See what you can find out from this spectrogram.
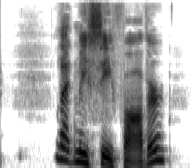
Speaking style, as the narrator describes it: Michael begged eagerly

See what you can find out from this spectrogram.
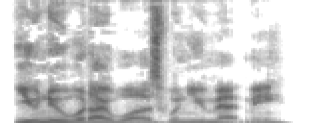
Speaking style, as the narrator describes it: she laughed and said

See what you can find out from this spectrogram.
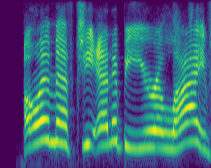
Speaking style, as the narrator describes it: screamed Vampire

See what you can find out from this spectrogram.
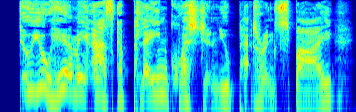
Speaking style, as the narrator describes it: he shrieked in a high, crazy voice

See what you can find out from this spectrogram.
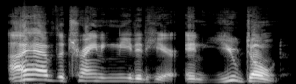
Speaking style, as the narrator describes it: Ben yells

